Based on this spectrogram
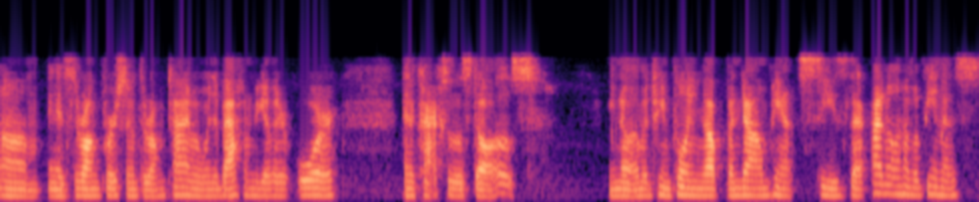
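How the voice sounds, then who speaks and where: A man's medium-pitched voice, fairly quick and monotone, with flat intonation. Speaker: vlogger. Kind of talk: personal vlog. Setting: webcam recording. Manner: hesitant, many fillers.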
